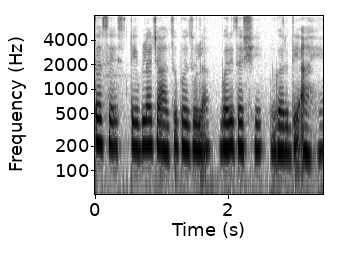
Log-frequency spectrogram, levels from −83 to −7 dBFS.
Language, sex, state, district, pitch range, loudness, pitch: Marathi, female, Maharashtra, Solapur, 185-200 Hz, -14 LUFS, 190 Hz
